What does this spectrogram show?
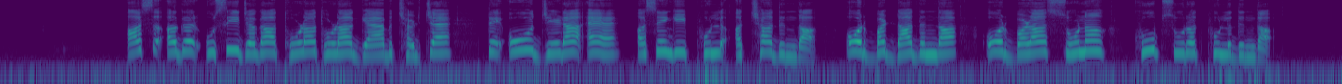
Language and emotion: Dogri, neutral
